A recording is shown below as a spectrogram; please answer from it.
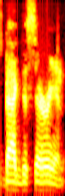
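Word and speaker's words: Baghdasarian: letters in it but it's actually relatively simple to pronounce it's bagdasarian so uh I'm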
